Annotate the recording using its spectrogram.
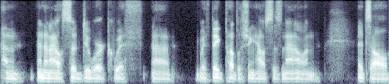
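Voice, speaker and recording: A speaker with an American accent talks at a fairly quick pace, with vocal fry, against a quiet background. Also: man. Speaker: audiobook narrator. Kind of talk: interview. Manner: hesitant, many fillers.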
